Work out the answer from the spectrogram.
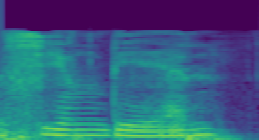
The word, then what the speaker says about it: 成年: 成年念作兴廉。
